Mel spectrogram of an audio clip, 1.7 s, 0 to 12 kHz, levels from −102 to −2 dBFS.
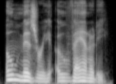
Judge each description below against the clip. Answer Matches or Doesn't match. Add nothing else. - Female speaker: Matches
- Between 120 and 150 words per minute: Matches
